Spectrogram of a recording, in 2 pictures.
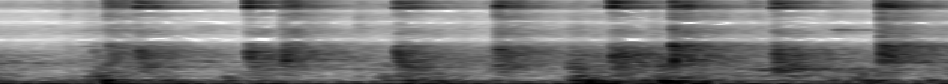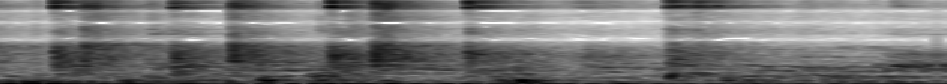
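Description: A table tennis rally: the ball clicks sharply off the paddles and the table in quick succession, about three clicks a second, and the rally stops about five and a half seconds in.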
